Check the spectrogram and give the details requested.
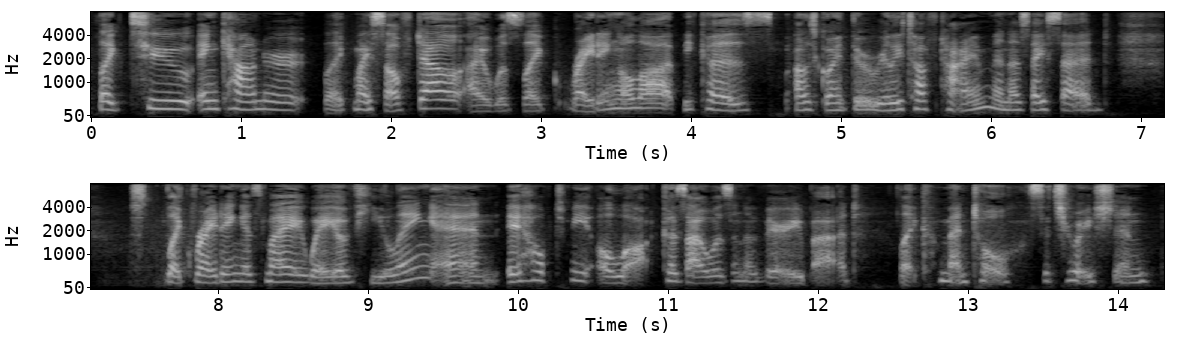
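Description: A woman in her twenties, a podcast guest telling her story in a chatty, animated way, full of fillers and laughs. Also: mid-range voice, moderate pace, gravelly, husky, dry recording. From Canada. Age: 20s. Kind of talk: casual interview storytelling.

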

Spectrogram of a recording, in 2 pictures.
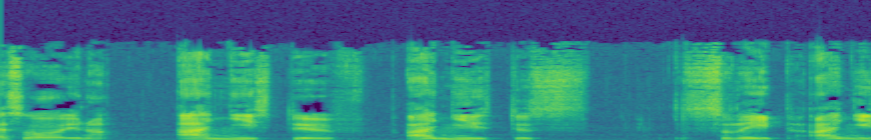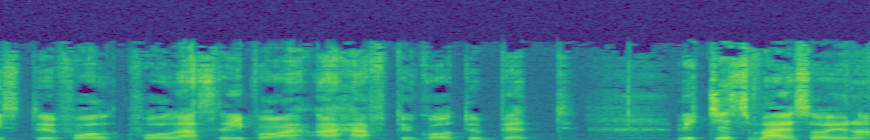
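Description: Non-native male host, Japanese accent, weary and halting, animated pitch, casual solo talk. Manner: halting, many restarts and repeated words. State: tired. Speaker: podcast host.

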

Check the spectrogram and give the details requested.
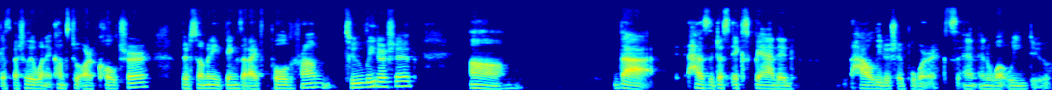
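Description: A man's voice: low-pitched, darkish tone. A man speaking as a podcast guest in a reflective, casual way, full of "like" fillers, over remote call audio. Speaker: guest panelist. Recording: dull muffled audio.

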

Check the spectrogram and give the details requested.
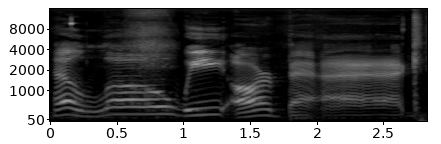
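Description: A man's voice: high-pitched, sing-song, extremely slow. A man co-hosting a podcast, chatting and bantering about news in an informal, slangy way. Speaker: podcast co-host. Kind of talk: casual banter and news chat.

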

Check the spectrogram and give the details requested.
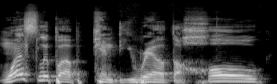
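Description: A man in a casual group discussion of films. His voice sits at a medium pitch, and he talks emphatically with slang and swearing. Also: sing-song, takes it slowly.

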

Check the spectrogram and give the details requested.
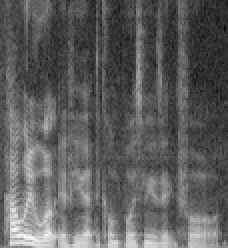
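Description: A man's voice: medium pitch, big pitch swings, fast, darkish tone. A man, hosting a casual interview as an eager, appreciative listener. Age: 30s. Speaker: interviewer, host.

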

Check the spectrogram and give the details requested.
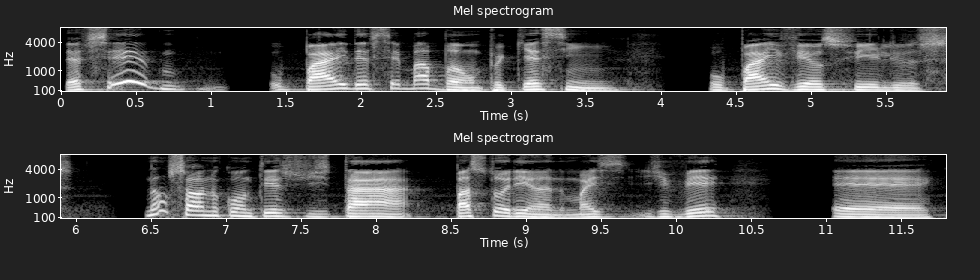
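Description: A man's voice: mid-range voice, big pitch swings, takes it slowly. A man hosting an interview, asking a pastor questions in a chatty, enthusiastic way. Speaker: interview host. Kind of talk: casual interview conversation.

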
